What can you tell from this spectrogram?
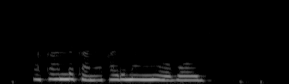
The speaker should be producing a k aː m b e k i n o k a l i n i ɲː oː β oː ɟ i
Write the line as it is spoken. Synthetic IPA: a k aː m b e k a n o k a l i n a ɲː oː β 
